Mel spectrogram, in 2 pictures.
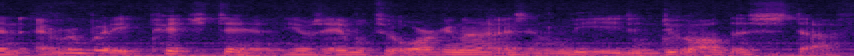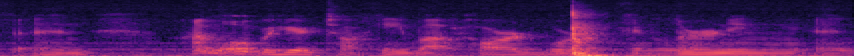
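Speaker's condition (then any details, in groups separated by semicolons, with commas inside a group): No condition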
